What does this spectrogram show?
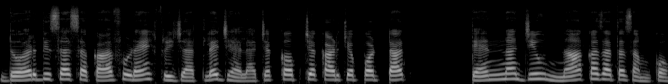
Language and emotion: Goan Konkani, sad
